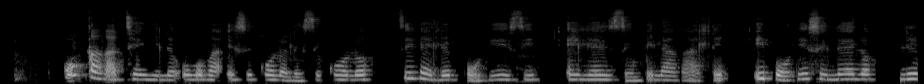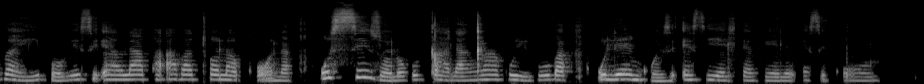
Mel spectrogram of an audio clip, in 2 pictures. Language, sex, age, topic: North Ndebele, female, 36-49, health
